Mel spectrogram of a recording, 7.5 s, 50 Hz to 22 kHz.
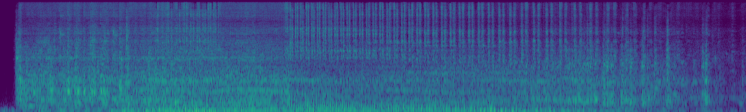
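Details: Onan 5500 motorhome generator at 4,700 ft, after replacing the carburetor, plugs, fuel filter and lines and refilling with 15-40 oil. Starter churns and the engine coughs unevenly, then fades without running. Crank-no-start, cause unknown.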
